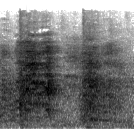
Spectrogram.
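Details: Great green macaw chicks, a recently fledged sibling pair from the Punta Islita refuge and breeding center, calling outside their nest box in an aviary. Two loud, grating, rasping squawks about a second apart.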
